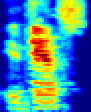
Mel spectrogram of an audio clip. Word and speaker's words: Idris: And I might not pronounce it correctly. Is it Damson Idris? Damson Idris.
